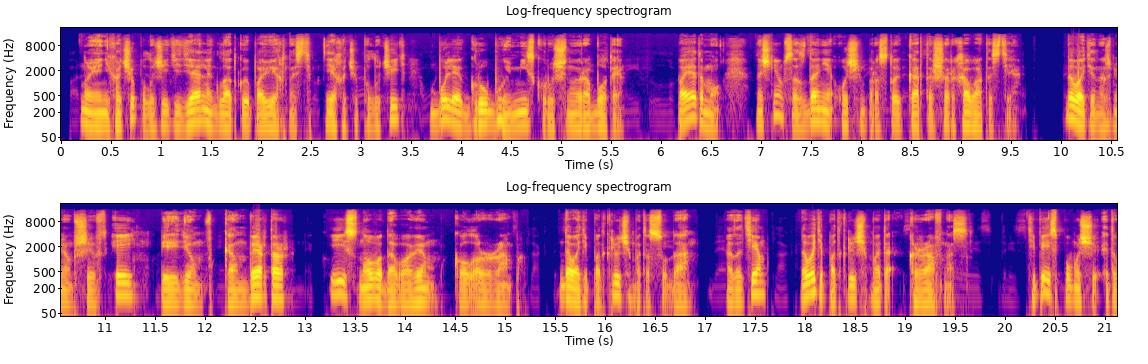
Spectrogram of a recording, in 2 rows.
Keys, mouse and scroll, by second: 7.6 middle click, 7.9-9.1 scroll down 1, 10.1 shift+a, 16.4 middle click.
